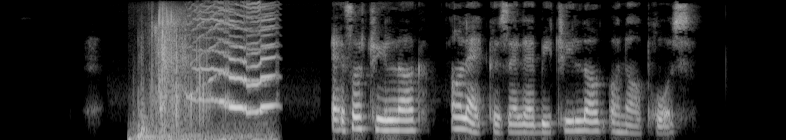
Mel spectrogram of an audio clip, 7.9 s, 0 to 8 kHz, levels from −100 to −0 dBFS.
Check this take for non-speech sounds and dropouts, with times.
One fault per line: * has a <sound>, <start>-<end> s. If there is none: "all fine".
* has a squeak, 1.3-2.8 s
